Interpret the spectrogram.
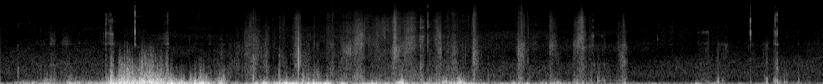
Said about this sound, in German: Jetzt mache ich mal den Schaumstoff-Windschutz drauf.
